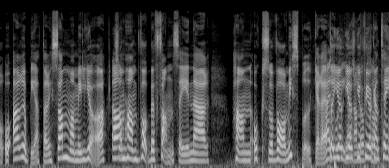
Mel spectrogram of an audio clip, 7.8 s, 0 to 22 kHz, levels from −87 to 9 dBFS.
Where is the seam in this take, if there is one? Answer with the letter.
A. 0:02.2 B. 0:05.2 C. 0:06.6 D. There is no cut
C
